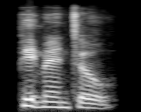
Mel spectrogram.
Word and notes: pimento: Indian

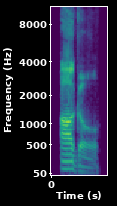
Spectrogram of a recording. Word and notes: argol: British English

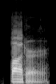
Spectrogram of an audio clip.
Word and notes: butter: American English

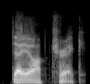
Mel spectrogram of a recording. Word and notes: dioptric: American English

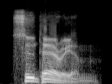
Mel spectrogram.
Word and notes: sudarium: British English

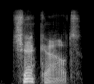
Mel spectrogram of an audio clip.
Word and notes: checkout: British English

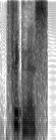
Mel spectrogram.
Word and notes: thickness: Indian

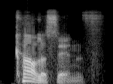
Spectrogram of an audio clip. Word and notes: colocynth: British English

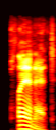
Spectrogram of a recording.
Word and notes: planet: American English

